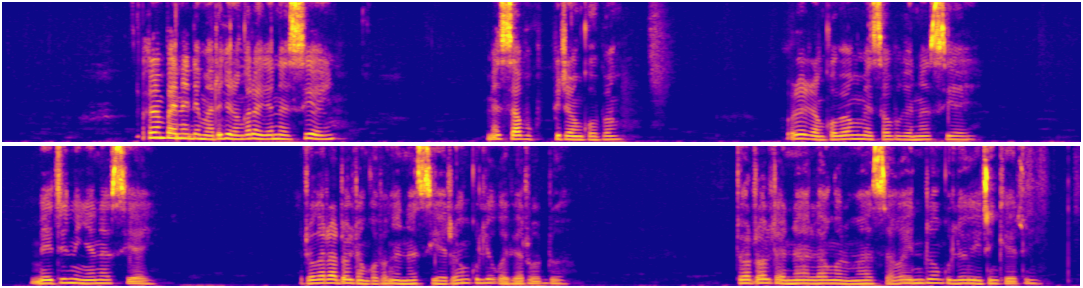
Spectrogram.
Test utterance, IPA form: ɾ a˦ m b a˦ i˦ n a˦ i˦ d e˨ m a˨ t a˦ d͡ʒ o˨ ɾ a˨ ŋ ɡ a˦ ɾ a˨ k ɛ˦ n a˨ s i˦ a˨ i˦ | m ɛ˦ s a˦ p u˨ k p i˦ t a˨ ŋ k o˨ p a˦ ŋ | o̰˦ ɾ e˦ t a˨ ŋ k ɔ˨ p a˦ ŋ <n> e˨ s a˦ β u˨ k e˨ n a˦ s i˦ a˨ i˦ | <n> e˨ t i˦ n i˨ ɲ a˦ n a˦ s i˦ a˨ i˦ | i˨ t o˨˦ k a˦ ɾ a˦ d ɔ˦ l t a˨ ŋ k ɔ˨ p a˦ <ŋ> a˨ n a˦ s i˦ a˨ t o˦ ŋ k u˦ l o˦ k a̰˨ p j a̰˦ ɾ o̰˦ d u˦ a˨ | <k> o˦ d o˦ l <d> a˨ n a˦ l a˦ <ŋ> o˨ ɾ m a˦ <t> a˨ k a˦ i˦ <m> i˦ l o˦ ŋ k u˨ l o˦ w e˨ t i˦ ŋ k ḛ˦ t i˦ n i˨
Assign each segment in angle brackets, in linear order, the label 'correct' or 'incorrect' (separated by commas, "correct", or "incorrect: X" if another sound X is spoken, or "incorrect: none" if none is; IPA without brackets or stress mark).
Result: incorrect: m, incorrect: m, correct, incorrect: t, incorrect: t, correct, incorrect: s, incorrect: n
